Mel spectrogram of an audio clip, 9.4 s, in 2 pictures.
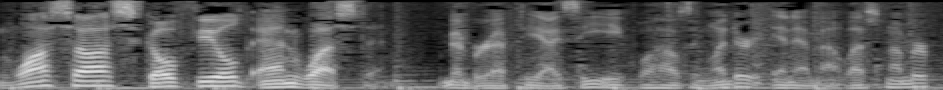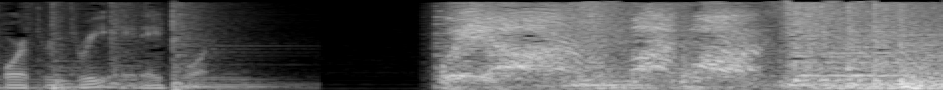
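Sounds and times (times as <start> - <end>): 
speech: 0.1 - 5.9, 6.9 - 8.8
basketball fieldhouse crowd cheering: 6.9 - 9.3.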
